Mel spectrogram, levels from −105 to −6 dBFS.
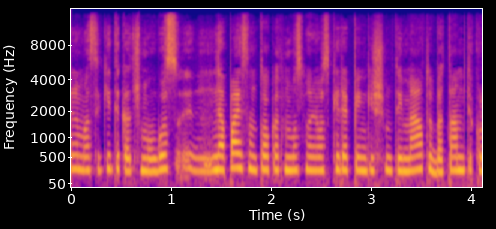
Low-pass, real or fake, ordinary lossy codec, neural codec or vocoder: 14.4 kHz; fake; AAC, 64 kbps; autoencoder, 48 kHz, 32 numbers a frame, DAC-VAE, trained on Japanese speech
